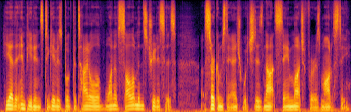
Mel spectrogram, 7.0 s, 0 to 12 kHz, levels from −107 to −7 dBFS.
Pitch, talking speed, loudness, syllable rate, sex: 90 Hz, 215 wpm, -19 LUFS, 6.1 syllables/s, male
